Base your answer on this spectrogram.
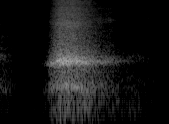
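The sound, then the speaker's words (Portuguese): One demonstrative breath, a sharp, audible rush of air that starts strongly and fades off over about a second, heard on its own without any talking. “Então pode respirar, faz assim.”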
